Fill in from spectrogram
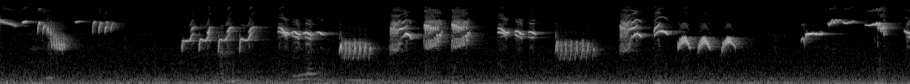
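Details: Teler-style song of an orange-headed thrush, long-duration tutor recording: loud, clear run of high chirps, buzzy notes and quick whistled slurs, delivered in dense bursts separated by short gaps. The background is otherwise quiet.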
